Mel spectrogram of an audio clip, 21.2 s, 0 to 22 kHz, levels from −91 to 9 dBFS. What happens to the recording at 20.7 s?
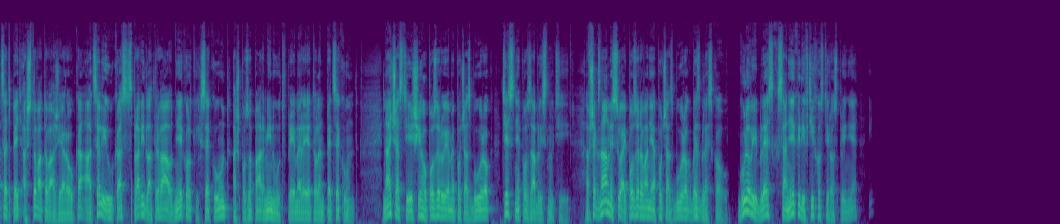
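Nothing goes wrong at 20.7 s; the audio is intact at that point.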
